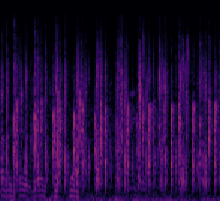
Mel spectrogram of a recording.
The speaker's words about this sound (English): And I just want to personally give you a round of applause as well.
